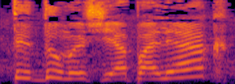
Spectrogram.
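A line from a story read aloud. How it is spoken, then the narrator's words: Yell. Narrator (Russian): завопил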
